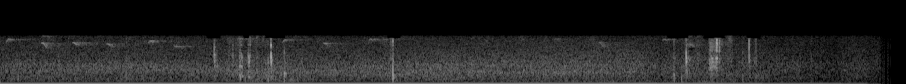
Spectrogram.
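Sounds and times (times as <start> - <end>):
Japanese bush warbler singing: 0.0 - 8.0.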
